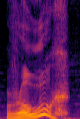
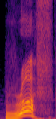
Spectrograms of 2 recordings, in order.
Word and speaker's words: rough: cough I know cough let's try another one ah rogue no rough and then you say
